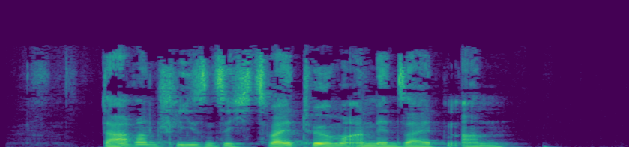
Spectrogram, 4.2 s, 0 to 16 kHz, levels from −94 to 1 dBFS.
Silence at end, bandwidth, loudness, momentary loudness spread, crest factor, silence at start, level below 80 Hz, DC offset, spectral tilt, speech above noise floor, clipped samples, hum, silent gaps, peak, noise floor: 0.85 s; 11.5 kHz; -23 LUFS; 9 LU; 18 dB; 0.25 s; -56 dBFS; under 0.1%; -4 dB/octave; 55 dB; under 0.1%; none; none; -6 dBFS; -78 dBFS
